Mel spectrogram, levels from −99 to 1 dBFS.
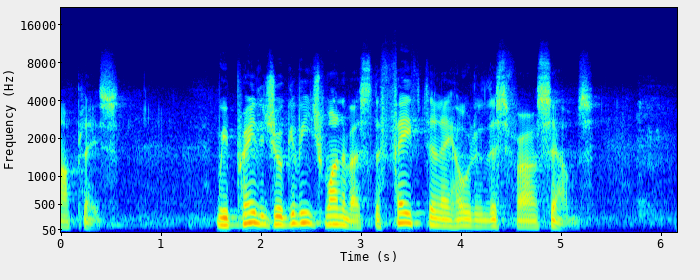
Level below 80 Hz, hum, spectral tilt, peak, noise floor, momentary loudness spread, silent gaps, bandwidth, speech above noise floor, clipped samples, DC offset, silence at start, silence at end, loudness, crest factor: -82 dBFS; none; -6.5 dB/octave; -16 dBFS; -62 dBFS; 12 LU; none; 9.4 kHz; 29 dB; under 0.1%; under 0.1%; 0 s; 0.3 s; -34 LUFS; 20 dB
